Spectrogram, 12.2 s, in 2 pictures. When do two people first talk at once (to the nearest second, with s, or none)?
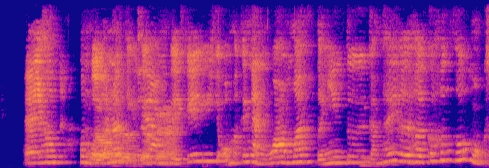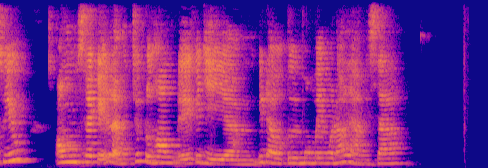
1 s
